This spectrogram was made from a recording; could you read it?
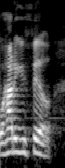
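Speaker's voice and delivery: normal talking voice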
